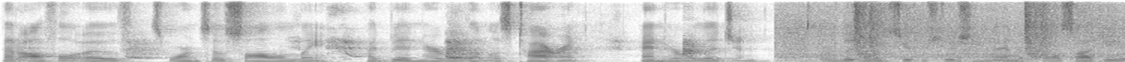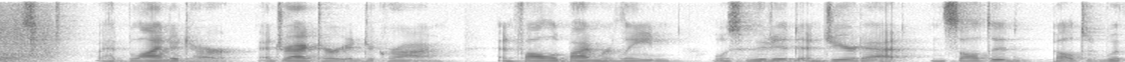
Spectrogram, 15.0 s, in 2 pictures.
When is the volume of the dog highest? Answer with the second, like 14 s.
3 s.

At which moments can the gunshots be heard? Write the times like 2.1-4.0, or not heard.
5.2-7.9.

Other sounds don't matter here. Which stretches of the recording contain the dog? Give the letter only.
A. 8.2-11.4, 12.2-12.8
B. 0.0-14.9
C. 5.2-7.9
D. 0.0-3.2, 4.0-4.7
D.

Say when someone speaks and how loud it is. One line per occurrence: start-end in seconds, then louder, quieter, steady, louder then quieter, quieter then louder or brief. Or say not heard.
0.0-14.9 steady.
